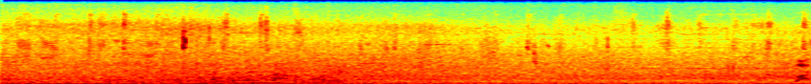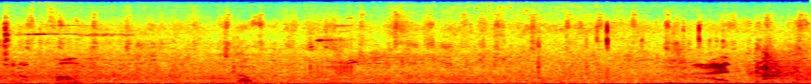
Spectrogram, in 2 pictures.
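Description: Busy city street noise: a steady low traffic rumble from passing cars, with snatches of voices about halfway through and again near the end.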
